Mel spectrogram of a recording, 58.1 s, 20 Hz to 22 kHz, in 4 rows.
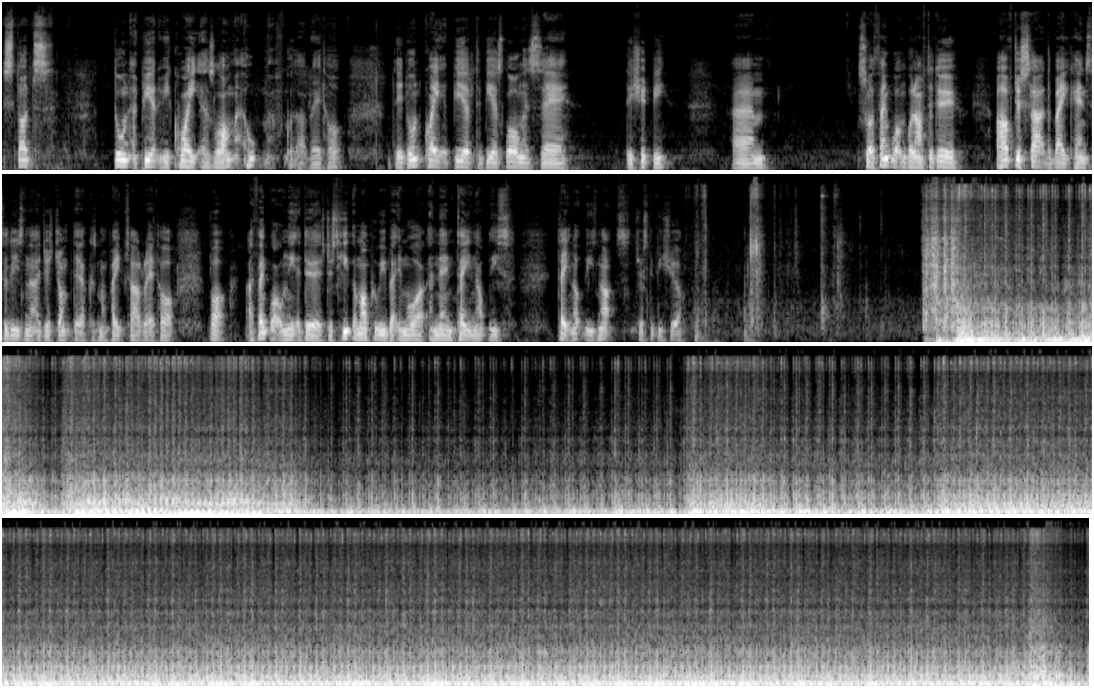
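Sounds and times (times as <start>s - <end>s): motorcycle engine idling: 26.8s - 58.0s.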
